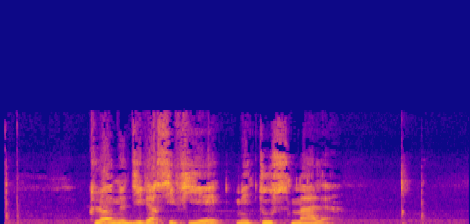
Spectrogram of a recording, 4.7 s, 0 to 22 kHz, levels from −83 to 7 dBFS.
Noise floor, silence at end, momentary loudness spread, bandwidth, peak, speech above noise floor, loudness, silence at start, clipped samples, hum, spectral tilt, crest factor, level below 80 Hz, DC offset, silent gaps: -45 dBFS; 0.65 s; 18 LU; 11.5 kHz; 0 dBFS; 34 dB; -11 LUFS; 0.05 s; under 0.1%; none; -4 dB/octave; 14 dB; -46 dBFS; under 0.1%; none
